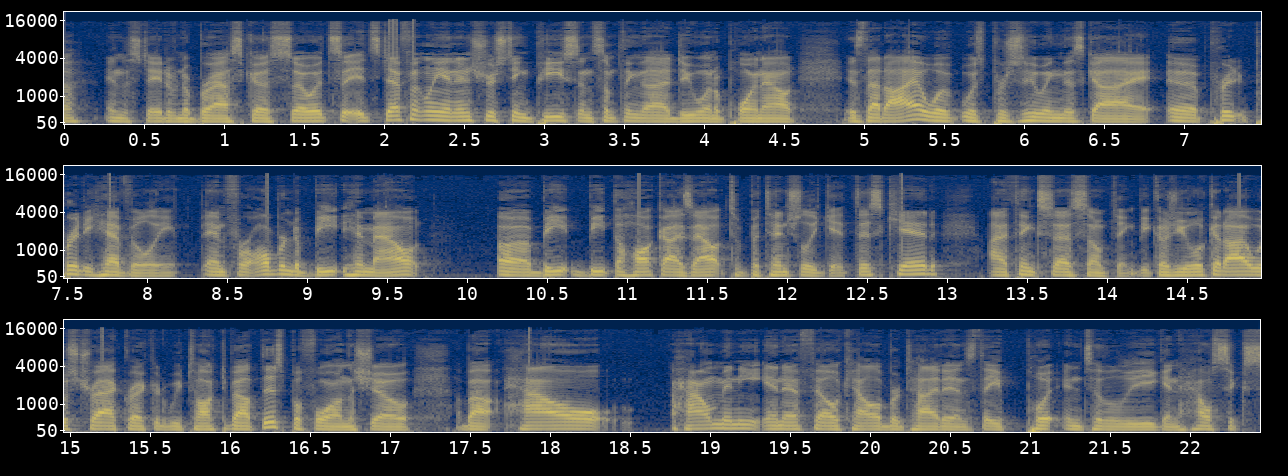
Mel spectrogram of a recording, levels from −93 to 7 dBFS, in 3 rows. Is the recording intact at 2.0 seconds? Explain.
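No. Integer overflow breaks the speech from 2.04 to 2.18 s. Loud peaks wrap past the integer limit to the opposite sign, producing violent cracks sharper than clipping.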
